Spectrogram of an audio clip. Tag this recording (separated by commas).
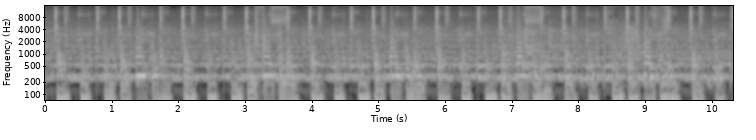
Music, Trance music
